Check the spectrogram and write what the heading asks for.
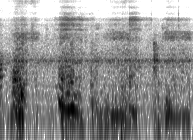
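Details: A sleeping baby: soft, low, rattling snorts with each breath, roughly every second or two, with faint room noise; infant snoring.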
